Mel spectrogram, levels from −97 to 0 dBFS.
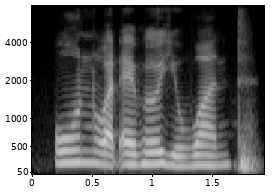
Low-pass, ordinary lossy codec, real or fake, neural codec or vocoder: none; none; fake; codec, 16 kHz, 4 kbps, X-Codec, HuBERT features, trained on balanced general audio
